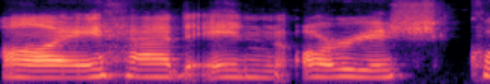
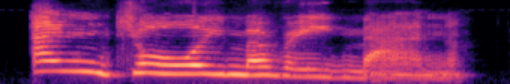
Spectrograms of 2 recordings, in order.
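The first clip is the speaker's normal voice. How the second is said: pretend British accent; 4 semitones higher than usual. Podcast co-host introducing herself on the show, in a put-on British accent. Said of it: "You sound very British today".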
